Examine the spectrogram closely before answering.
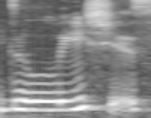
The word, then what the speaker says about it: delicious: pronounce the word delicious we cannot use the long e sound like green beans we use the short I sound like this is again Del it's more open I Del the second vowel delicious not delicious but delicious it's important because this is a stressed syllable it's important to pronounce it correctly delicious example the food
